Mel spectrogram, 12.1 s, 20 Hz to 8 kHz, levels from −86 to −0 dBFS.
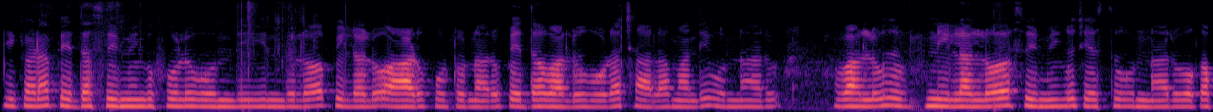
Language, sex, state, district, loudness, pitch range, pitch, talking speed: Telugu, female, Andhra Pradesh, Guntur, -32 LUFS, 170-185 Hz, 175 Hz, 95 wpm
